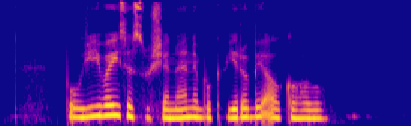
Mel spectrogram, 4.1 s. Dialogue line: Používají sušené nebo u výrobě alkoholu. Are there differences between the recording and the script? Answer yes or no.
yes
